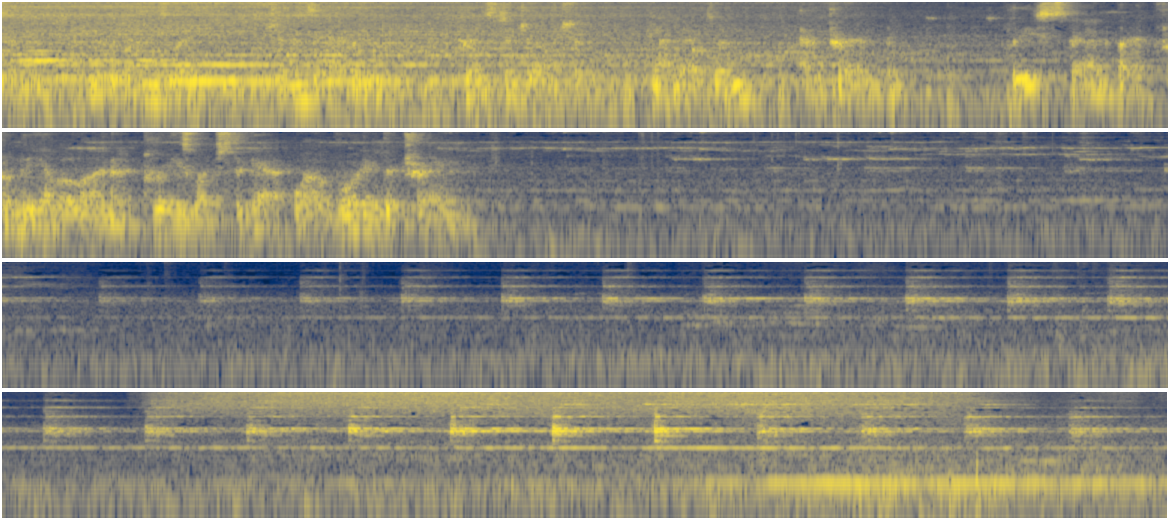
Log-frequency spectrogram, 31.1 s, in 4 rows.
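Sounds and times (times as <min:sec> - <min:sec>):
loud hiss: 0:24.2 - 0:31.0.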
